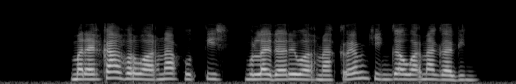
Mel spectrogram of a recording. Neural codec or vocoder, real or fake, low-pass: autoencoder, 22.05 kHz, a latent of 192 numbers a frame, VITS, trained on many speakers; fake; 7.2 kHz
